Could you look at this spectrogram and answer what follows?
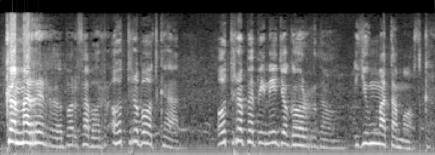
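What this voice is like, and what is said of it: Russian accent in Spanish. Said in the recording (Spanish): “esa parece extranjera ... Por el acento, yo diría que es rusa.”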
